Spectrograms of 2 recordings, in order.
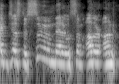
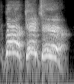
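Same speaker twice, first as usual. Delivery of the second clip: slow, high shouted warning; slow furious shout, much higher and louder; retold angry yell; 9 semitones higher, 4 dB louder, slower than usual. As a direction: bellow it across the arena. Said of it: "and he yells".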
